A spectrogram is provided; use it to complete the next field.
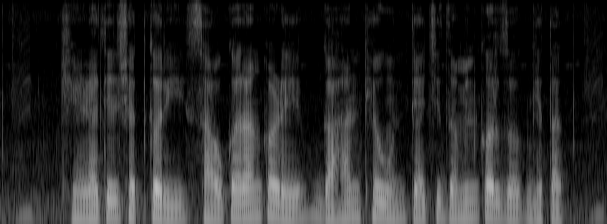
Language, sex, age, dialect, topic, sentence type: Marathi, male, 18-24, Varhadi, banking, statement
